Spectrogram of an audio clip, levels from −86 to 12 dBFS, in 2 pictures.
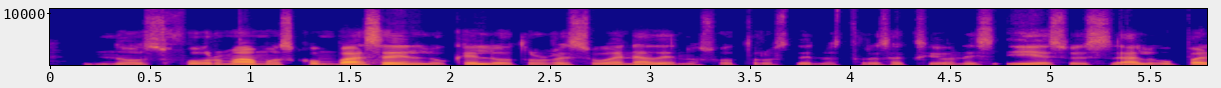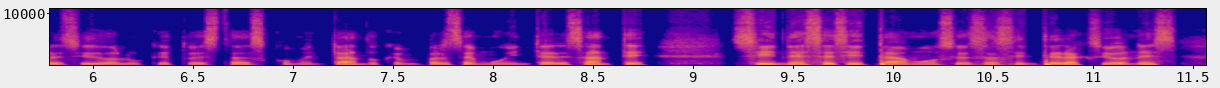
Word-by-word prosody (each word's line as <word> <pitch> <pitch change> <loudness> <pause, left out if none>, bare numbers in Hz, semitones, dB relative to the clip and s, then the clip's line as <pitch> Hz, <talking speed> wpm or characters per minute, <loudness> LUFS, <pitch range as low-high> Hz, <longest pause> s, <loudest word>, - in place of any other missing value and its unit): nos 115 -1 -7
formamos 150 +2 +1
con 140 -2 -6
base 130 +5 +6
en 130 -6 -2
lo 105 -2 -8
que 110 - -2
el 100 0 +1
otro 170 +11 -6
resuena 135 +5 -2
de 125 -2 -2
nosotros, 105 -9 -15
de - - -8
nuestras 105 0 -13
acciones. 105 0 -9
y 110 -3 -1
eso 110 +4 -4
es 125 -2 -6
algo 120 +1 -1
parecido 115 +1 0
a - - -4
lo 110 -2 -11
que 105 - -7
tú 110 - -9
estás 110 0 -2
comentando 100 -3 -2
que 120 - -10
me 110 - -19
parece 120 +4 0
muy 120 0 -9
interesante. 120 +4 +1 0.4
Si 125 0 +4
necesitamos 135 +1 +3
esas 120 0 -2
interacciones 155 +5 +3
120 Hz, 180 wpm, -23 LUFS, 110-140 Hz, 0.4 s, base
